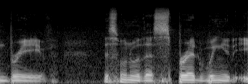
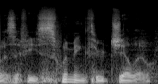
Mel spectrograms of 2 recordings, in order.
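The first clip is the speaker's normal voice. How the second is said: ordinary delivery, nothing marked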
